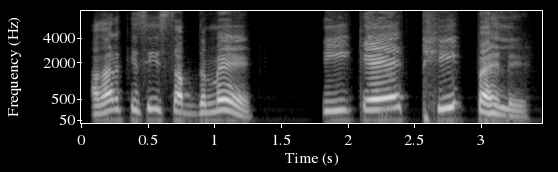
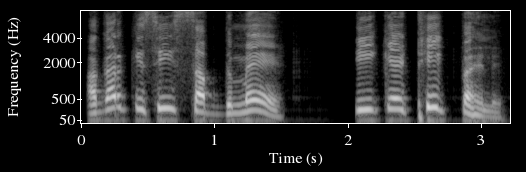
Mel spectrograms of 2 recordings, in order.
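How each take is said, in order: Both takes have the same delivery.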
